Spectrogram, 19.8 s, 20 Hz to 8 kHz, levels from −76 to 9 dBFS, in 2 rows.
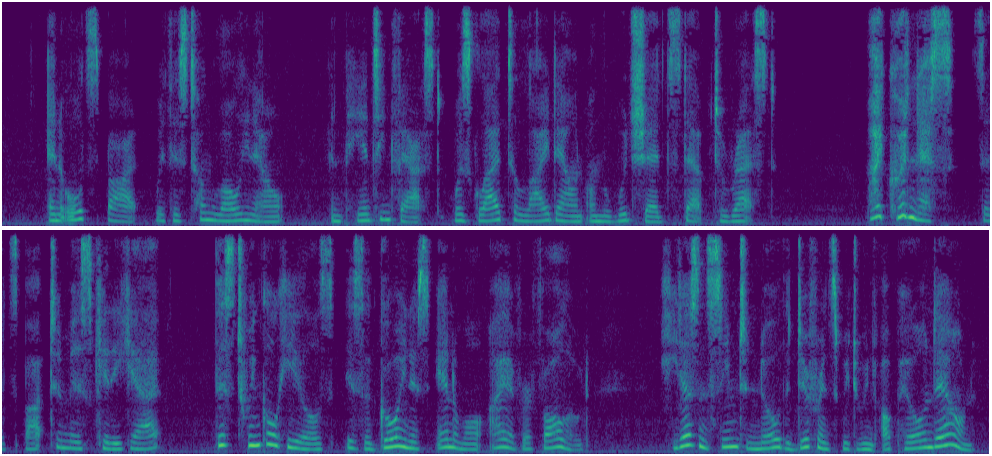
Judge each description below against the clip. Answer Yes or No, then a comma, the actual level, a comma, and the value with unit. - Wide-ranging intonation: No, average, 4.7 semitones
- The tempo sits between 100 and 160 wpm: Yes, average, 150 wpm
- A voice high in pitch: Yes, high, 225 Hz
